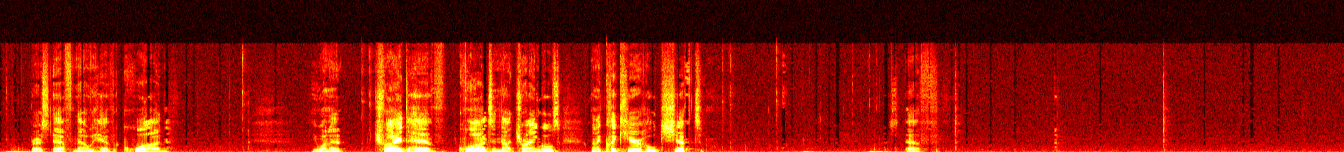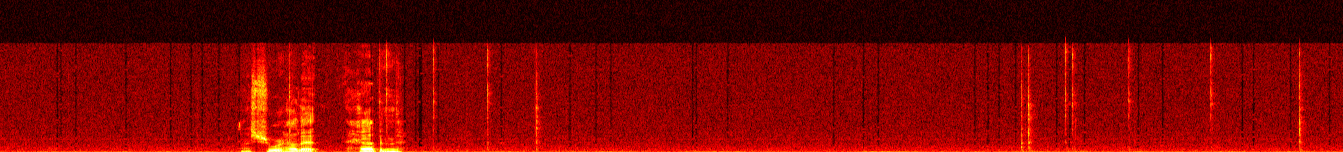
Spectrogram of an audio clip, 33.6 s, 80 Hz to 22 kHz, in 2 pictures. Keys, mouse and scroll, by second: 0.1 f, 1.0 click, 1.8 click, 4.5 click, 8.2 shift+click, 9.0 shift+click, 9.7 shift+click, 10.8 f, 11.9 middle click, 14.5 middle click, 21.5 click, 22.2 click, 23.5 middle click, 30.1 click, 30.9 click, 33.0 middle click.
